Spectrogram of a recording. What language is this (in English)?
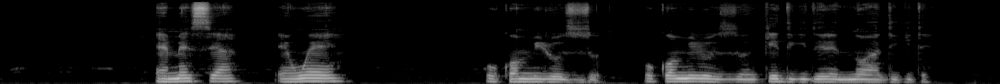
Igbo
